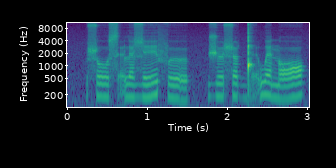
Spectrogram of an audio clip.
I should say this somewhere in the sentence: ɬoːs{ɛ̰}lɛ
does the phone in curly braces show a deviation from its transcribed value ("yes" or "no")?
no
